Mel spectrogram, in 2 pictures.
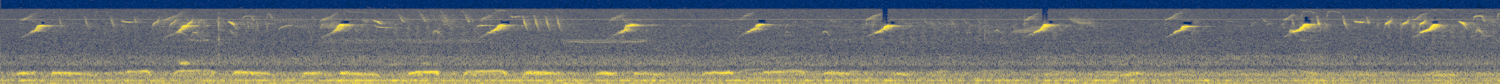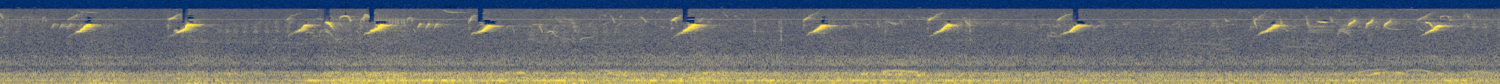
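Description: Wild birds calling: a small bird repeats a short, high call that falls in pitch, about once a second, over softer low calls.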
